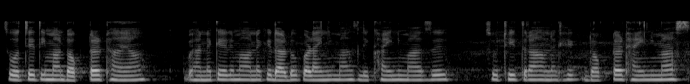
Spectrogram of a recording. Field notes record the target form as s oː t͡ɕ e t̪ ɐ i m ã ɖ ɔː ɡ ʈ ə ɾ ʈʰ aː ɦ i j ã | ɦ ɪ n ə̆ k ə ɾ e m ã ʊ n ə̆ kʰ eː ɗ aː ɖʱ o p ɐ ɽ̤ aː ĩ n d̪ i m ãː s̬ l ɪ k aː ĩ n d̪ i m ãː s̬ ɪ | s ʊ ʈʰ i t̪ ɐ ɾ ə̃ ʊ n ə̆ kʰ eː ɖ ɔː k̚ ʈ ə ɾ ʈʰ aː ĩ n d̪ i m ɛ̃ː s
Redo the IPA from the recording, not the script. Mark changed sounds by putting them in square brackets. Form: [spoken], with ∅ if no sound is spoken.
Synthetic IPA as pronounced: s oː t͡ɕ e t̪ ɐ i m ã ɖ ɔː [k] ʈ ə ɾ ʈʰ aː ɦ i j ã | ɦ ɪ n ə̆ k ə ɾ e m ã ʊ n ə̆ kʰ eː ɗ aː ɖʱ o p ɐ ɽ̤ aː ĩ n d̪ i m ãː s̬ l ɪ [kʰ] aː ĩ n d̪ i m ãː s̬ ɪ | s ʊ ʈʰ i t̪ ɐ ɾ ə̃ ʊ n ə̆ kʰ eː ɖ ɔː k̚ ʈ ə ɾ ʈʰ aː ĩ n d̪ i m [ãː] s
